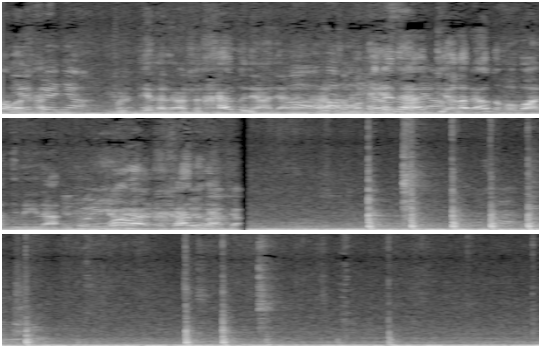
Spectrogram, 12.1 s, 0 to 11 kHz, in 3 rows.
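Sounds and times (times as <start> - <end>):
steady low hum: 0.0 - 12.0
cleaver chopping on wooden block: 6.8 - 8.4.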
